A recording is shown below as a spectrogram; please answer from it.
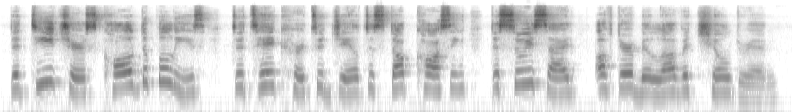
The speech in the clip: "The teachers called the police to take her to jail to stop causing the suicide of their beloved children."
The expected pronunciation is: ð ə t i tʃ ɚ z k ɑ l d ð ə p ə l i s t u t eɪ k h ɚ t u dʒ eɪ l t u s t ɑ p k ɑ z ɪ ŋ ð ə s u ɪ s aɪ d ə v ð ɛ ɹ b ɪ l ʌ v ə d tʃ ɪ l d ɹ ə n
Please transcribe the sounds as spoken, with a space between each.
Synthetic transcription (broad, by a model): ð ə t i tʃ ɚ s k ɑ l d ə p ə l i s t u t eɪ k h ɚ t u dʒ eɪ l t u s t ɑ p k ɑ s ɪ ŋ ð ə s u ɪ s aɪ d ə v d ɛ ɹ b ɪ l ʌ v ə d tʃ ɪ l d ɹ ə n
